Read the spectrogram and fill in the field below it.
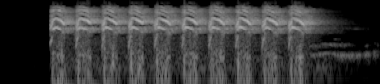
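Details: Rose-ringed parakeet (Psittacula krameri), call.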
